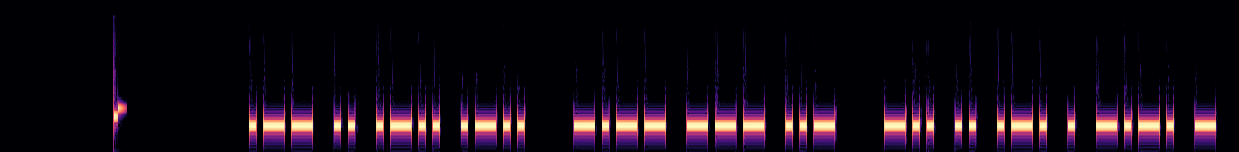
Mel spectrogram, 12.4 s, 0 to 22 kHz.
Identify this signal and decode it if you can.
Morse code, heard as a keyed tone, about 17 wpm, 700 Hz. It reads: WILL YOU DIRECT
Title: Sentences from Top 1000 Words - Review Part 2 - 17wpm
